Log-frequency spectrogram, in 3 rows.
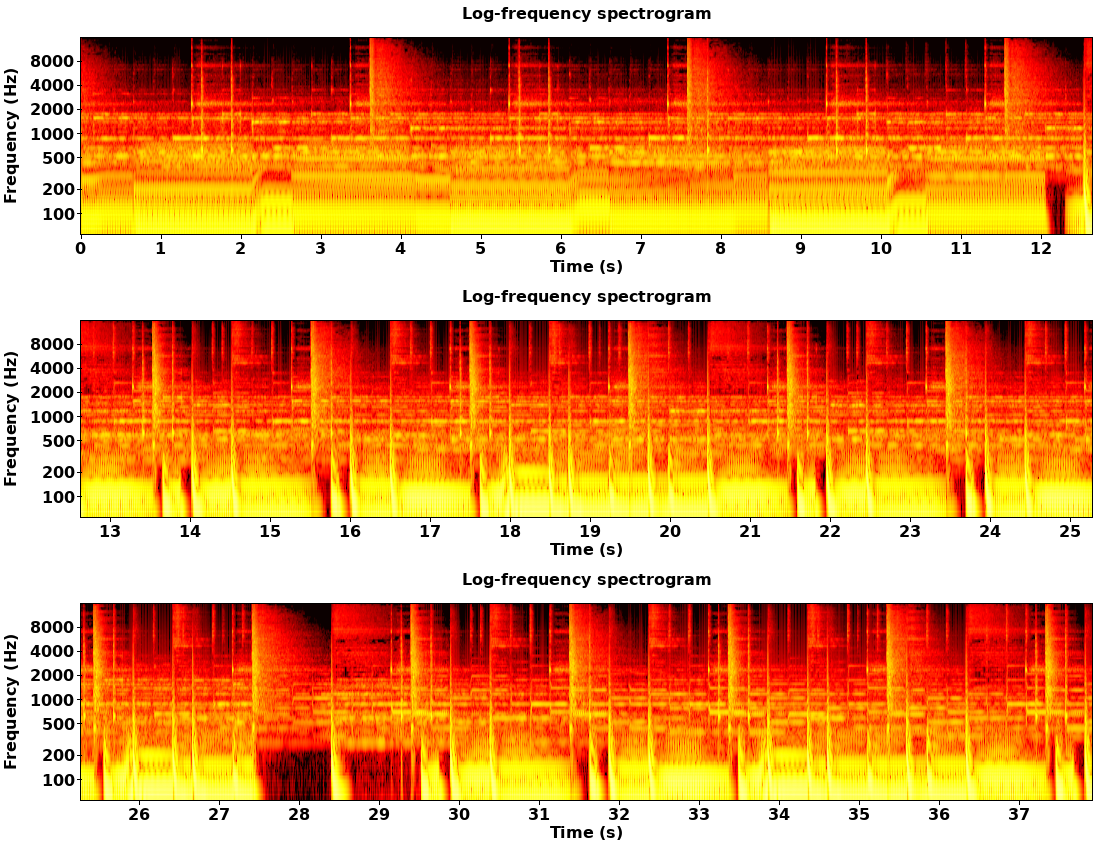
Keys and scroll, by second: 0.8-3.3 typing, 17.6 e, 22.1 a, 31.2-33.1 typing, 33.2 Return, 35.8 p, 37.7 l.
